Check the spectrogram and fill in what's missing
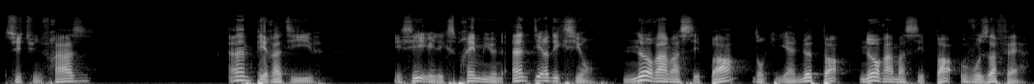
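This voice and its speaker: A male teacher explains grammar in a slow, deliberate way. His voice swings widely in pitch, and he punches key words with sudden loud lifts. He often praises the pupils' answers. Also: lively intonation. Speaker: primary school French teacher. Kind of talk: classroom grammar lesson.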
